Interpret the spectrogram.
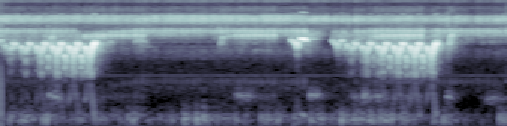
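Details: Yellow-bellied Prinia delivering two buzzy, rapidly wavering song phrases separated by a short high note, accompanied throughout by a level, shrill drone.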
